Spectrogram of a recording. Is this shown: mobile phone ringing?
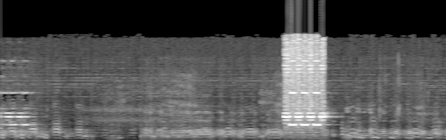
yes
